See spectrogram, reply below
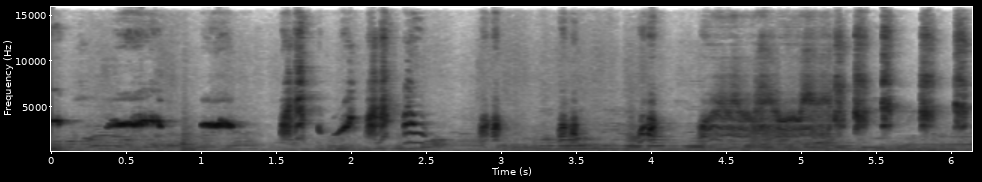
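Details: Long-tailed shrike lure song meant to provoke rival shrikes into answering: two clear whistled notes open, followed by harsh squawks, wavering chatter and a long rasping stretch broken by rapid sharp chips.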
